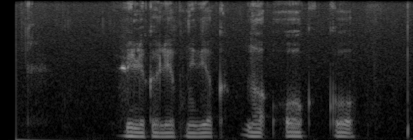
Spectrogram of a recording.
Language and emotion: Russian, neutral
